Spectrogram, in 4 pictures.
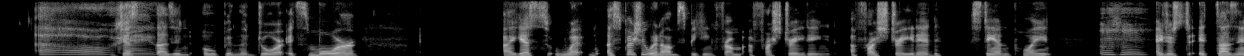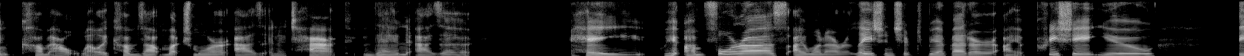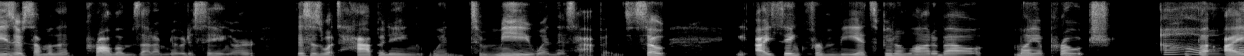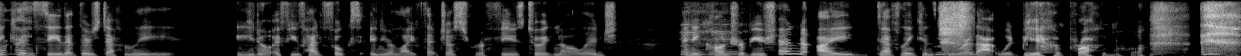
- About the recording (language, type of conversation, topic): English, unstructured, How can I spot and address giving-versus-taking in my close relationships?
- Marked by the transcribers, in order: laugh; tapping; laughing while speaking: "be a problem"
